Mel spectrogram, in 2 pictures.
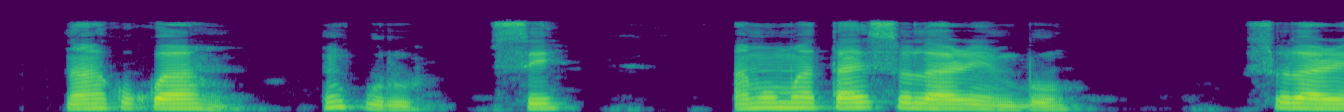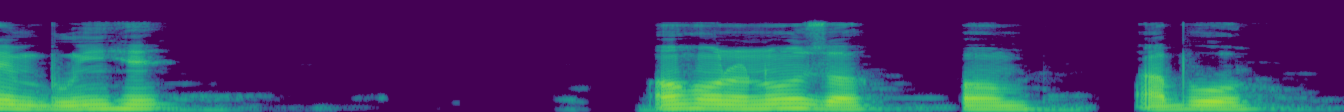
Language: Igbo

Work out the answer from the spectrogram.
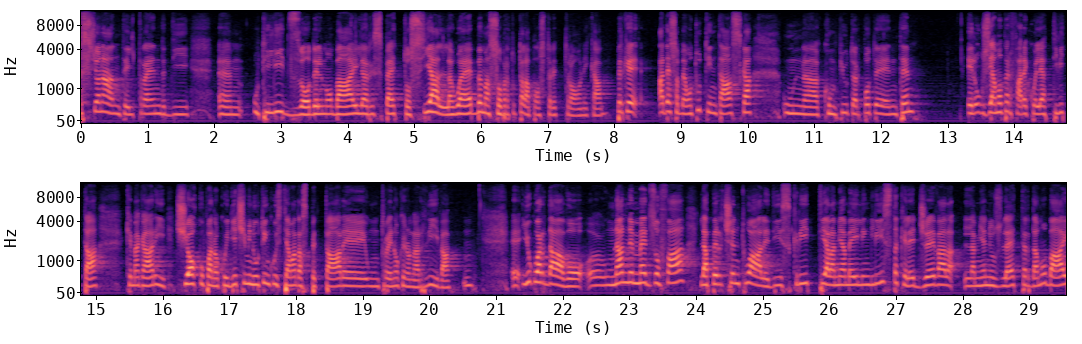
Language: Italian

